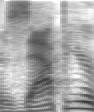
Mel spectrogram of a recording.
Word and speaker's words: Zapier: And Zapier, the easier way to remember how to say it, because a lot of people call it Zapier. Zapier makes you happier.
